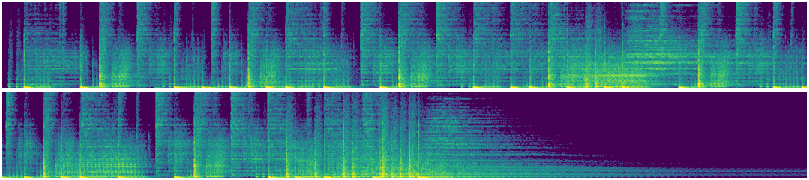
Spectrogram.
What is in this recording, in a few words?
Binson Echorec Drums Swell extreme FX; T-REX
